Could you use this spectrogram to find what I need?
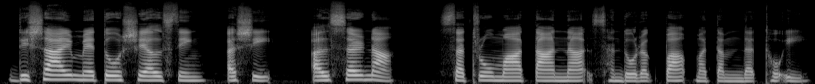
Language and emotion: Manipuri, neutral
